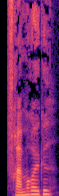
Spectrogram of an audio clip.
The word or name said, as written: fremrykket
